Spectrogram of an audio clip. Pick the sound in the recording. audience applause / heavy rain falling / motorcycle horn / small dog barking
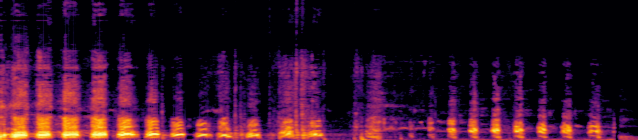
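small dog barking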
